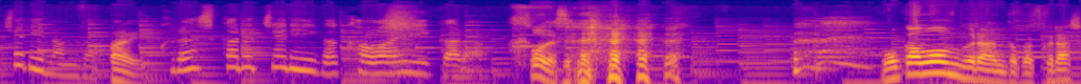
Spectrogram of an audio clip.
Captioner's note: laughs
